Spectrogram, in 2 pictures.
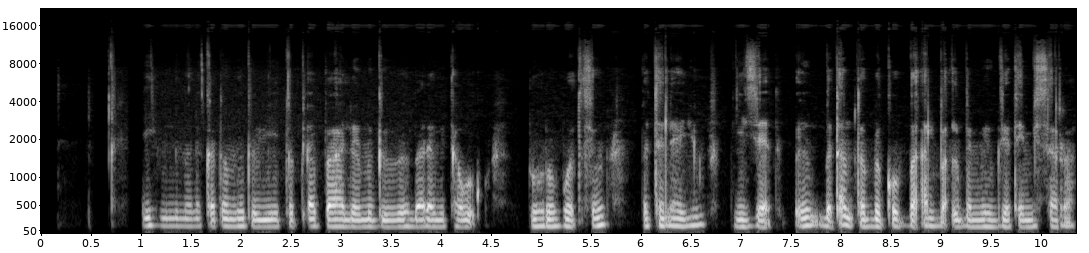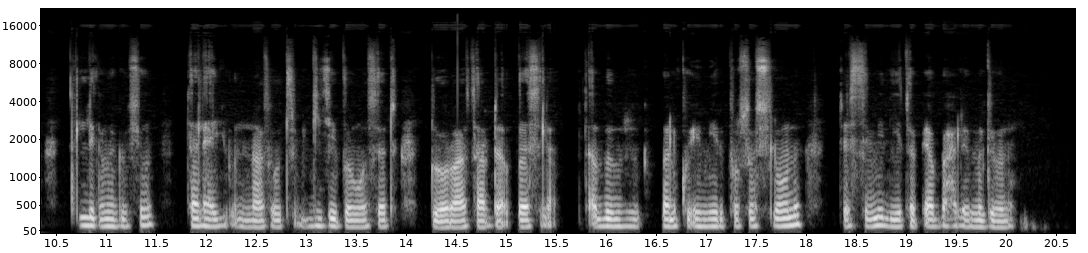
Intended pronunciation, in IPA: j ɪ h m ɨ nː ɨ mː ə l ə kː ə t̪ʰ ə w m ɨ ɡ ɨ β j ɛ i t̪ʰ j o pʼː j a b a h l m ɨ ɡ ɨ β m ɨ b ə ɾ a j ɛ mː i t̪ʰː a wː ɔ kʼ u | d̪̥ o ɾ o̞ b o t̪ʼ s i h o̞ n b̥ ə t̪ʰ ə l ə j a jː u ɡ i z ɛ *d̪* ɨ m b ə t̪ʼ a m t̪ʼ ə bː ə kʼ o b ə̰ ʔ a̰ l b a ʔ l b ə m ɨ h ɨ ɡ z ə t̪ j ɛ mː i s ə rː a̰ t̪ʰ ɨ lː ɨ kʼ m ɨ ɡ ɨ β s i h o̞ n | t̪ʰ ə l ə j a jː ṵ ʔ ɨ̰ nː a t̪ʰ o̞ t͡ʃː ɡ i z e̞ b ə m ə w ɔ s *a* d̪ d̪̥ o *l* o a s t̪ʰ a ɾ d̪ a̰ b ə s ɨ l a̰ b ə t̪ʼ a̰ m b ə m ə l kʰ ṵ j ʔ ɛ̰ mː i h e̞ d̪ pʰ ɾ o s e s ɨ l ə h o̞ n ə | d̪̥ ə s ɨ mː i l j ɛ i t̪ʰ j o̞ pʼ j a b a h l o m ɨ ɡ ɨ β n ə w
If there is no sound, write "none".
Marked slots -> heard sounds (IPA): t̪, ə, ɾ

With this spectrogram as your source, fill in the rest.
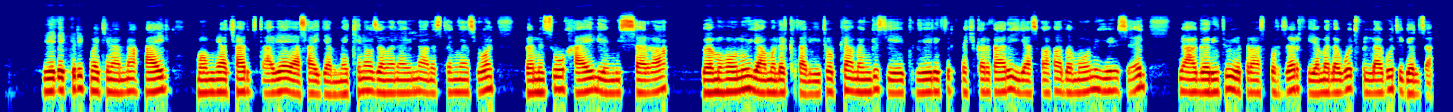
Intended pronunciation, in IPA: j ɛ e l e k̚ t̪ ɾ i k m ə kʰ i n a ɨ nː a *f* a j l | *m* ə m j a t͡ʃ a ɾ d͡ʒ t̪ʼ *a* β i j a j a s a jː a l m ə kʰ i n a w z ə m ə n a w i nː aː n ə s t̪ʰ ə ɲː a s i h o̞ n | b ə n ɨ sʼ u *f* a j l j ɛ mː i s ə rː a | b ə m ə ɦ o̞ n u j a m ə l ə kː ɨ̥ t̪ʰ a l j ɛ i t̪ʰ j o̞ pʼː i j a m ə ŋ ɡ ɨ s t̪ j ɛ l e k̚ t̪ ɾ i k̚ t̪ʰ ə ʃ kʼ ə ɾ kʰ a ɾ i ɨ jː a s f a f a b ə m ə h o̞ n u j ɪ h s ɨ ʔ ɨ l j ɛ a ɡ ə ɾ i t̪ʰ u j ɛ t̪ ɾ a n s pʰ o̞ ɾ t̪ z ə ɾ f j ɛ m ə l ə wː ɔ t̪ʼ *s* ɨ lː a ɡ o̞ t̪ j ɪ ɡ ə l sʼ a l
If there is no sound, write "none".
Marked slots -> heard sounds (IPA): h, m, a, h, f

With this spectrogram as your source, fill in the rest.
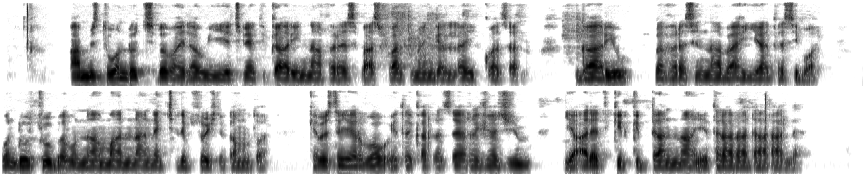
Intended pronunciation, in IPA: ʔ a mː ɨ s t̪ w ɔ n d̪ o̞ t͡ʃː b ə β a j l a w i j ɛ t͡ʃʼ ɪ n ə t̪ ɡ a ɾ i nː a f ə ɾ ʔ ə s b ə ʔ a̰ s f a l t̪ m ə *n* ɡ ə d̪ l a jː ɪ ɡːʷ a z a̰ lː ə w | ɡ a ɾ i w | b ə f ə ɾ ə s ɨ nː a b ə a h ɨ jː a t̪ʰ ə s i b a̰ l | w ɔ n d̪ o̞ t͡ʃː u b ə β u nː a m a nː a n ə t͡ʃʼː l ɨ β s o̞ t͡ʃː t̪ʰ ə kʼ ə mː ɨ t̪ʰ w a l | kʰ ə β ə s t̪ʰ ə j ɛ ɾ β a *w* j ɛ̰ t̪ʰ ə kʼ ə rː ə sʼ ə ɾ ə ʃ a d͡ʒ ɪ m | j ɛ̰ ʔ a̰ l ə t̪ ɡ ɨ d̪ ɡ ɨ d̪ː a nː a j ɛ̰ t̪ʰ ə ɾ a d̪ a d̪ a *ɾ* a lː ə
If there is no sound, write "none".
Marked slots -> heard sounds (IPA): ŋ, w, ɾ

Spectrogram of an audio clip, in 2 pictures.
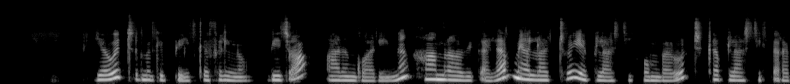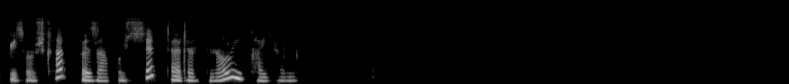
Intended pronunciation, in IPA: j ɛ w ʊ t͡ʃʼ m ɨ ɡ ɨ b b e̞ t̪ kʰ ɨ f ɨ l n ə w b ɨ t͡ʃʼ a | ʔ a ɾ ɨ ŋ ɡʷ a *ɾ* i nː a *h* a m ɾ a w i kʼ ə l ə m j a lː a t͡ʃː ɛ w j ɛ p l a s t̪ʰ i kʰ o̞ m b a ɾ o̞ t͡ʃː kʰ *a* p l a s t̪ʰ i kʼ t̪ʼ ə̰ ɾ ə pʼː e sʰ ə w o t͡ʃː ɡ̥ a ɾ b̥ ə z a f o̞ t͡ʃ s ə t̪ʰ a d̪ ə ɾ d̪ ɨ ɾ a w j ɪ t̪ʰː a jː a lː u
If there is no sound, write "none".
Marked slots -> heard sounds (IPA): ɾ, h, ə

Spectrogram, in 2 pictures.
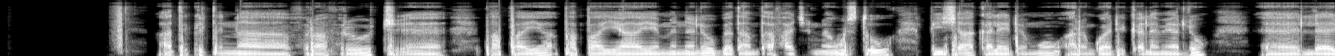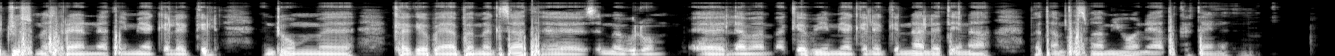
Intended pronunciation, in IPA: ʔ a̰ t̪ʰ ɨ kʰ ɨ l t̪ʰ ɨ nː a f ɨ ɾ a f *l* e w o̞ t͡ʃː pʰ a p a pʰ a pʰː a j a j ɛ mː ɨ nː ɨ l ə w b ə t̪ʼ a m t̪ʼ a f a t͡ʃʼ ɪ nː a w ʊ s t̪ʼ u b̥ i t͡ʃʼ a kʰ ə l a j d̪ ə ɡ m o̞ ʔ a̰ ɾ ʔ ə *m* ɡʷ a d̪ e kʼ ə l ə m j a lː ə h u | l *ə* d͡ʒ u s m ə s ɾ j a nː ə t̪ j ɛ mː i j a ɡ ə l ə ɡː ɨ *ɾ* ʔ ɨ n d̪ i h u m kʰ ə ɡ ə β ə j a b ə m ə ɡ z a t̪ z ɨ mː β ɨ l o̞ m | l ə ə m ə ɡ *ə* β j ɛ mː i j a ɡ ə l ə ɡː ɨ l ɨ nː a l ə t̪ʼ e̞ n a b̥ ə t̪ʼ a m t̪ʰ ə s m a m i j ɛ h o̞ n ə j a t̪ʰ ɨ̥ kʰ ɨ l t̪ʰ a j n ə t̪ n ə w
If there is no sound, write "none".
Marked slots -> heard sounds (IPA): ɾ, ŋ, ə, l, ə

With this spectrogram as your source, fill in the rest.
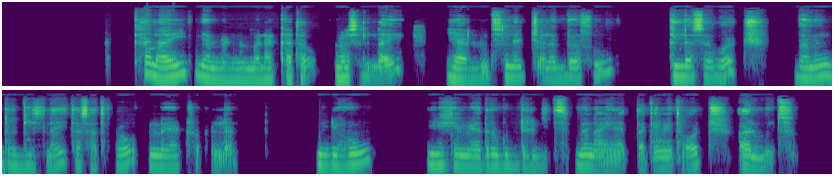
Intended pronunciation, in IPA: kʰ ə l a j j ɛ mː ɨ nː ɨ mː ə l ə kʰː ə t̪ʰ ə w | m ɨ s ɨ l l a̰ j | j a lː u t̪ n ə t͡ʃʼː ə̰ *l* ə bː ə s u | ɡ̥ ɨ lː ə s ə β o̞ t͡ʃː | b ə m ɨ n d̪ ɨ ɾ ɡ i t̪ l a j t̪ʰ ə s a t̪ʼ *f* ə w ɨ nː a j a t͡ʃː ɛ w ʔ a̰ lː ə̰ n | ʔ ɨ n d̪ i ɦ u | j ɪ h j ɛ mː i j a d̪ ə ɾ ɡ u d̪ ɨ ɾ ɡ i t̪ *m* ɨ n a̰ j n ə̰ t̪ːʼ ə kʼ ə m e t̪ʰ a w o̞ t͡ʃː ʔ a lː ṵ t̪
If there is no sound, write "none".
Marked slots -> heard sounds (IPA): l, f, m

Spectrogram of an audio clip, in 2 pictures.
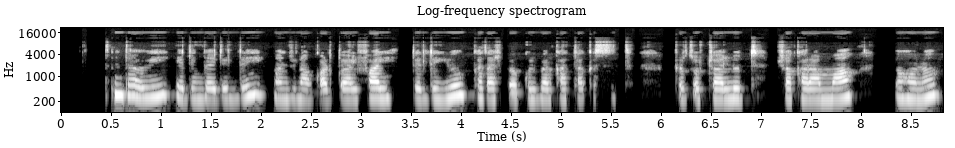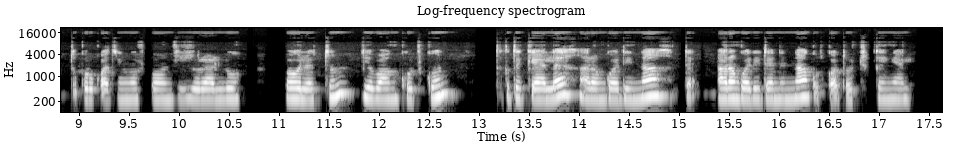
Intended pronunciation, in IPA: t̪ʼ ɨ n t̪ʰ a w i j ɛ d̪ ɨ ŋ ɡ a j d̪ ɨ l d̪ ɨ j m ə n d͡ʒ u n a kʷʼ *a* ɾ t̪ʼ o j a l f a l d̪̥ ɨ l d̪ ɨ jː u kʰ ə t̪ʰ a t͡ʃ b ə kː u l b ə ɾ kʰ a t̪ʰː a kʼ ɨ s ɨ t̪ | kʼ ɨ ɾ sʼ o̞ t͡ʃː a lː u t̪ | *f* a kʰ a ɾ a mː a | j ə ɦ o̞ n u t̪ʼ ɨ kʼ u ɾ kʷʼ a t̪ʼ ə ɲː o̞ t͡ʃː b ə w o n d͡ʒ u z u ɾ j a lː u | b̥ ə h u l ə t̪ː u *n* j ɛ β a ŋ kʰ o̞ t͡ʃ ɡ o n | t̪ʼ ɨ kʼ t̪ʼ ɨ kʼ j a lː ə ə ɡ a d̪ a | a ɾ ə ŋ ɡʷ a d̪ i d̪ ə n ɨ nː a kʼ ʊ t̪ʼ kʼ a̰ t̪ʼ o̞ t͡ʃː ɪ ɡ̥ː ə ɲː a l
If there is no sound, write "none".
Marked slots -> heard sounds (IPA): a, ʃ, m

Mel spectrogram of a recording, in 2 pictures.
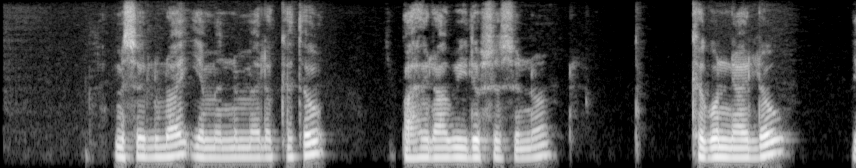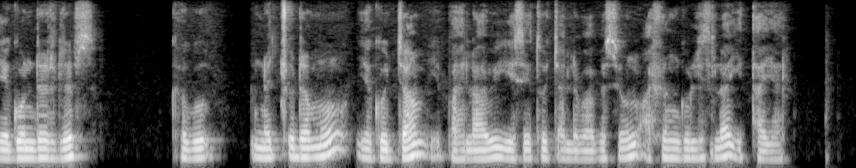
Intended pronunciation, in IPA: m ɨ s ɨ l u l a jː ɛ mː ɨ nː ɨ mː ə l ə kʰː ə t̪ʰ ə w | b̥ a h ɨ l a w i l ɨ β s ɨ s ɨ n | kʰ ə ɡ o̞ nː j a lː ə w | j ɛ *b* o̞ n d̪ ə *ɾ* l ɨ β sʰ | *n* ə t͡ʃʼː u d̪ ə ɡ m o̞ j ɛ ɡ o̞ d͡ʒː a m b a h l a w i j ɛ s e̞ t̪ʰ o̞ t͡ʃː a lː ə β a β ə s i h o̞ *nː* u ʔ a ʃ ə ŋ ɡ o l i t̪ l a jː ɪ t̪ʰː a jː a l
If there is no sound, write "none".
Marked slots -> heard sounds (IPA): ɡ, ɾ, n, n

